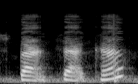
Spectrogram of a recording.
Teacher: The voiceless stops, pa, ta, ka, become aspirated in initial position.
